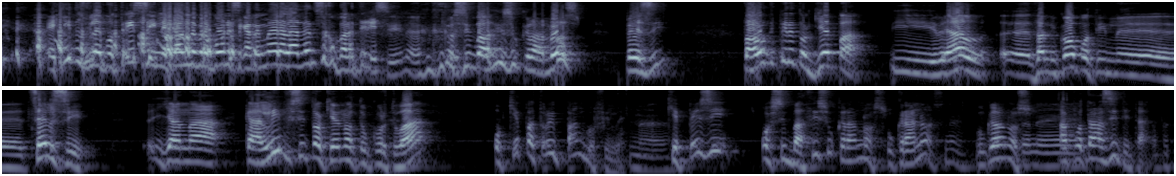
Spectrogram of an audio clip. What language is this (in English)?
Greek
